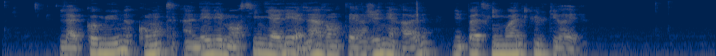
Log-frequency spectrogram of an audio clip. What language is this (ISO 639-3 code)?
fra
